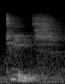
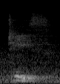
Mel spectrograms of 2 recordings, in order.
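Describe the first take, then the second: First: "teats" said for teeth, a long tee vowel ending in ts; Yat teeth. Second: Said in the usual way. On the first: Shown as a demonstration. Showing the crowd how locals say teeth, as "teats".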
